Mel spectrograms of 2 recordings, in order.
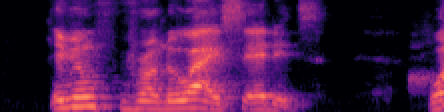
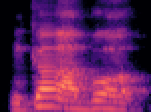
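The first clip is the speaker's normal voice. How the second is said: ordinary talk, nothing marked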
